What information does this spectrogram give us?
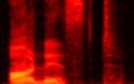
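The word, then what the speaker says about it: honest: A word is silent, যখন একটা শব্দের আগে এইচ থাকবে এবং সেই এইচটা সাইলেন্ট থাকবে, মানে উচ্চারণ হবে না, শুধুমাত্র লেখার সময় লিখতে হবে, যেমন দেখো অ্যান অনেস্ট, তাহলে এই এইচ উচ্চারণ হচ্ছে না, এই কারণে এখানে অ্যান মানে আর্টিকেল বসলো।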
